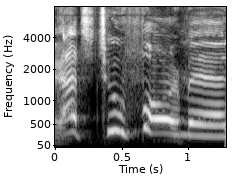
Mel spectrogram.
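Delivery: high, loud protest; playfully outraged yell; mock-offended shout. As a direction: holler it like a heckled guy storming off in jest. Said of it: "pretended to leave jokingly".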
